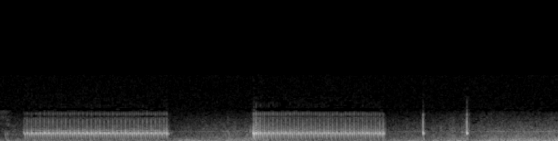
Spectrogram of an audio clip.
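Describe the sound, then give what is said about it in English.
An old telephone bell rings twice in long, steady bursts with a pause between, followed by two quick clicks like the receiver being handled, over a faint background hiss. “And I reached for my phone, which by now, thank heaven, was not in use.”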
